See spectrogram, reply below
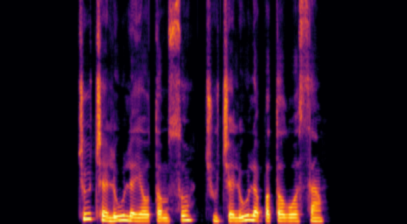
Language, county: Lithuanian, Marijampolė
